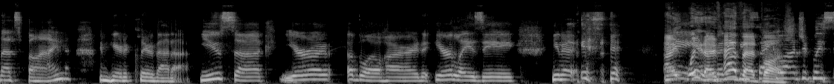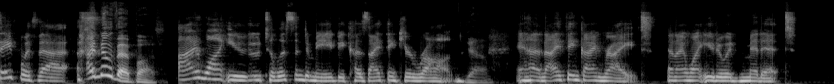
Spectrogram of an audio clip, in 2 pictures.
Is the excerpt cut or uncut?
cut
